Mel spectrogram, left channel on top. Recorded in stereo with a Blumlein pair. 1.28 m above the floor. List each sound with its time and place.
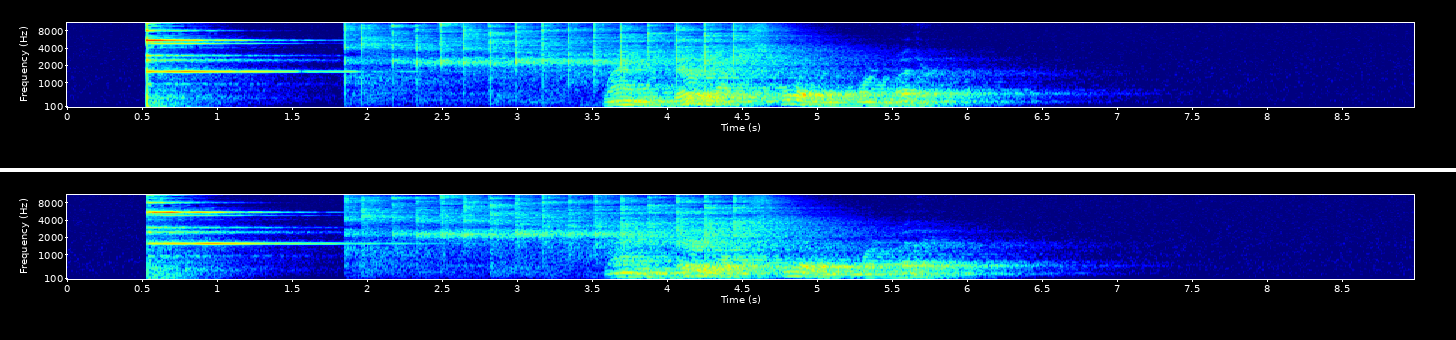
0.5 s a bell: 45° left, 0.5 m
1.8 s scissors: 35° left, 1.1 m
3.6 s a man speaking: 40° left, 1.2 m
